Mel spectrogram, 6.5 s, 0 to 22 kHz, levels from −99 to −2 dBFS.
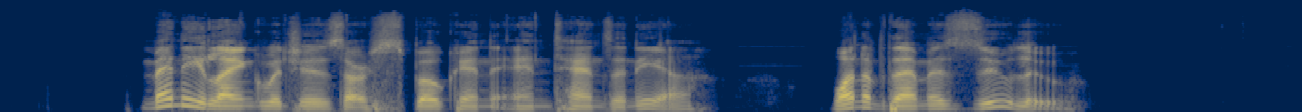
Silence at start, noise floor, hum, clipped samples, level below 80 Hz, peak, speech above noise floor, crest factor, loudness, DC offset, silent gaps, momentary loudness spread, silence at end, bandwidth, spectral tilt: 0.75 s; under -90 dBFS; none; under 0.1%; -64 dBFS; -8 dBFS; over 59 dB; 24 dB; -31 LUFS; under 0.1%; none; 15 LU; 1.15 s; 13.5 kHz; -4.5 dB/octave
